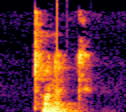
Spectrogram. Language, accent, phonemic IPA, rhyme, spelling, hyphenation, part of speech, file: English, Southern England, /ˈtɒnɪk/, -ɒnɪk, tonic, ton‧ic, adjective / noun / verb, LL-Q1860 (eng)-tonic.wav
- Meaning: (adjective) 1. Pertaining to tension, especially of the muscles 2. Restorative; curative; or invigorating 3. In a state of continuous unremitting action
